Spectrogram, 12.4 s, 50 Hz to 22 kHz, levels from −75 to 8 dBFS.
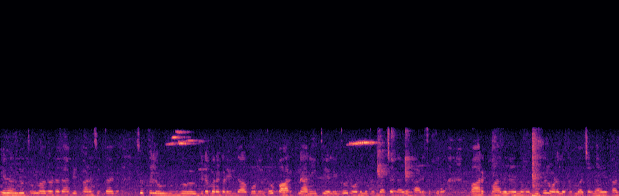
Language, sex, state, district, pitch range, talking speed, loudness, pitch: Kannada, female, Karnataka, Raichur, 190-205 Hz, 100 wpm, -18 LUFS, 195 Hz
